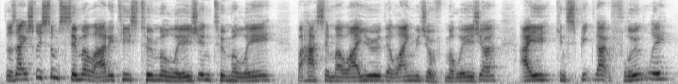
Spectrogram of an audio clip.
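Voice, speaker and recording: Scottish man, Glasgow accent, relaxed reaction host who thinks aloud. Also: a little high, moderate pace, hardly any pauses. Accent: Glaswegian Scottish. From Scotland. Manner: thinking aloud, asks viewers questions. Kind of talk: casual reaction commentary.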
